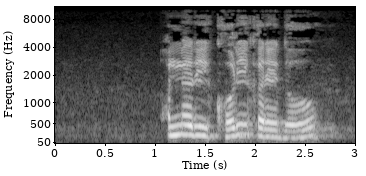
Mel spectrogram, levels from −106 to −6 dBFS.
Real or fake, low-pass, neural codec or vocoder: fake; 9.9 kHz; vocoder, 44.1 kHz, 128 mel bands every 256 samples, BigVGAN v2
